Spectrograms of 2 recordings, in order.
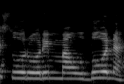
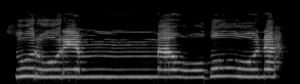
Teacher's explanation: Sururim, tanwin ketemu mim, idgham bi gunnah lagi, tahan. Nggak boleh sururim maudunah ya, tapi sururim maudunah, ditahan.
